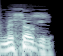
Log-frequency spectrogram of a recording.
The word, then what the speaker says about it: misogi: Did I pronounce that right? Yeah, misogi.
